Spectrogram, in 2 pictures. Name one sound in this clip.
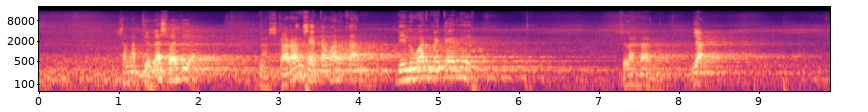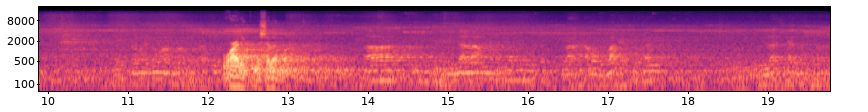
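An elderly man speaks slowly and with emphasis through a microphone and loudspeakers in an echoing hall.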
